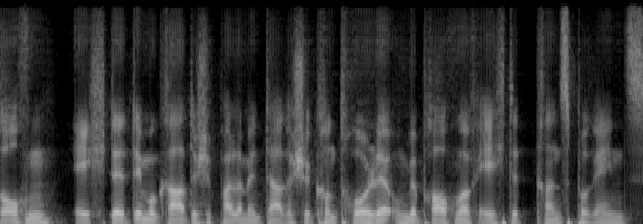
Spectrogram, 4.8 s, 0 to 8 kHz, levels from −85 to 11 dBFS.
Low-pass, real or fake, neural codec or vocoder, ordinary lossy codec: none; fake; codec, 16 kHz, about 1 kbps, DyCAST, with the encoder's durations; none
